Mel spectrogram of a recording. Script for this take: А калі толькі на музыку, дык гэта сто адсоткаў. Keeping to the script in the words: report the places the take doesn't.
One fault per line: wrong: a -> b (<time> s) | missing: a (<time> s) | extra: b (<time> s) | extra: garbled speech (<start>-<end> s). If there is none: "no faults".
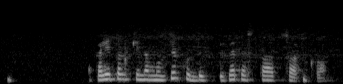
no faults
